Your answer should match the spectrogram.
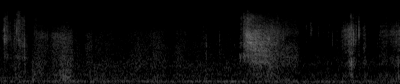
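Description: Potting mix being handled and pressed into a small plastic pot around a rooted cutting: faint soft scuffs and clicks, with one brief louder rustle a little past halfway.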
